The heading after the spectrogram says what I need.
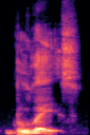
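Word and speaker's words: bulette: Example is like boulets. I don't know if you know that. That's pronounced bullet. It's spelled bullet, but it's pronounced boulet, right?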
